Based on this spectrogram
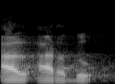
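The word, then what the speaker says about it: الأرض: Huruf komariah, alif lam komariah apabila dibaca tulisan dan bacaannya sama. Al-ardu. Alif lam komariah ini juga disebut ya idhar komari. Kenapa idhar? Karena dibacanya nggak boleh idgham, nggak boleh al-ardu, nggak boleh ditahan.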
